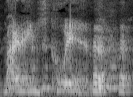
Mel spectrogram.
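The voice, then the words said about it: Demon voice. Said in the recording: “doing the demon voice”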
